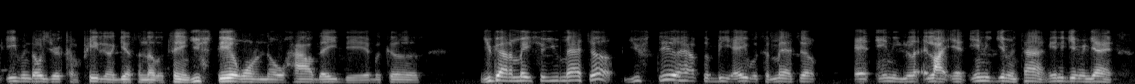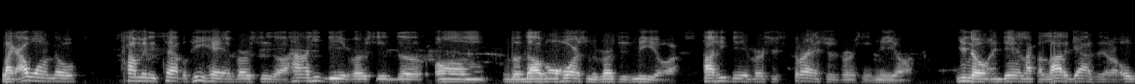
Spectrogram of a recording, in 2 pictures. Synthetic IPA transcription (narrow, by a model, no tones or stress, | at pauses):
ivɨ̃nðoʊjə˞kʰm̩pʰiɾɪ̃ŋɨɡɛ̃nstɨnʌðə˞tʰɪ̃ŋjɨstɪlˠwɑ̃nənoʊhaʊðeɪdɪd̚bɨkʰʌz̥ | jɨɡɑɾəmeɪkʃʊɹjɨmæt͡ʃʌp̚jɨstɪlˠhæftɨbieɪbl̩ˠtʰɨmæt͡ʃʌp̚ | ɨɾɛnillaɪkɨɾɛniɡɪvɪ̃ŋtʰãɪ̃mɛniɡɪvɨ̃ŋɡẽɪ̃m | laɪkaɪwɑ̃nənoʊ | haʊmɛnitʰaɪpl̩ˠz̥hiɨdvɜ˞sɨzə˞haʊidɪdvɜ˞sɨzðəʌ̃mðədɑɡə̃nɦɔɹsmɨ̃nvɜ˞sɨzmiə˞ | haʊidɪdvɜ˞sɨz̥stɹæʃəzvɜ˞sɨzmiə˞ | jɨnoʊɨ̃nðɨ̃nlaɪkəlɑɾʌvɡaɪzðɨɾə˞oʊv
